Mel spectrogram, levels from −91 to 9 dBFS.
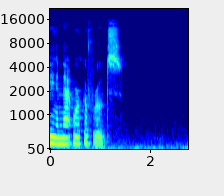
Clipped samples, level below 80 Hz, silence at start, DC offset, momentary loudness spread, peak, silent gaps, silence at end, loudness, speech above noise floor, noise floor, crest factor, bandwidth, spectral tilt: under 0.1%; -64 dBFS; 0 s; under 0.1%; 8 LU; -22 dBFS; none; 0 s; -37 LUFS; 28 dB; -63 dBFS; 16 dB; 16 kHz; -5 dB/octave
